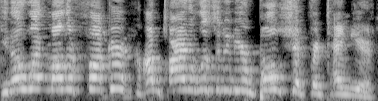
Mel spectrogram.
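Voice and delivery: high, shouted telling-off; furious telling-off. Pretend. Imagined reply to the president, high angry shout. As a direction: let him have it at last, yelling. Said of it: "And I would be like".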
